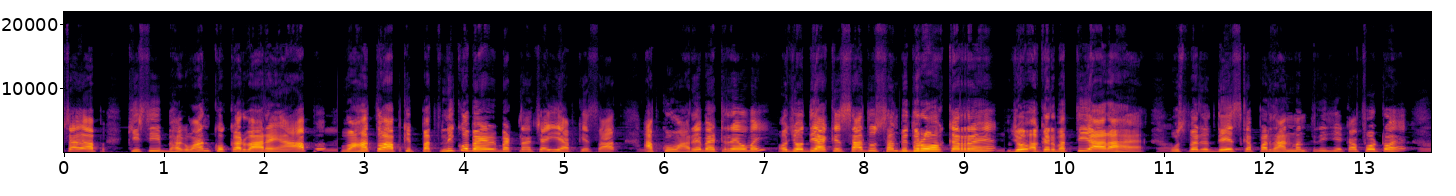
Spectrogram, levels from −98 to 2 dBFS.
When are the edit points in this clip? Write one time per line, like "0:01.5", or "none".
0:02.7
0:07.1
0:08.4
0:09.3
